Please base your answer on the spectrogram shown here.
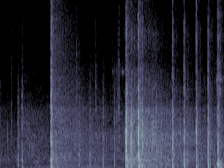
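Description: A machine gun in the World War II game Gates of Hell: Ostfront, firing across open terrain in short, sharp bursts of cracking shots spread out at an uneven rhythm.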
